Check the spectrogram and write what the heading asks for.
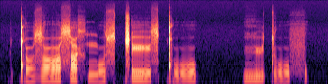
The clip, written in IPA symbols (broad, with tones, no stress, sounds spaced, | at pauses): ǃ ø˨ zˤ ɯː˨˥ sˤ i˥˩ x ŋ o˨˥ s ǁ eː˥˩ s ǃ o˨˥ | ɦ y˥˩ t o˨˥ f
